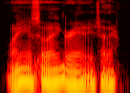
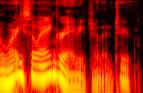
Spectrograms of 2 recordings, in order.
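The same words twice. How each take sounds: First: Quick, soft aside; muttered repeat question. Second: High, rapid mock query; quick, raised-pitch questioning; mock puzzled question. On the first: Acted. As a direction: mutter it rapidly. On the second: Acts puzzled question to arguing speakers.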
